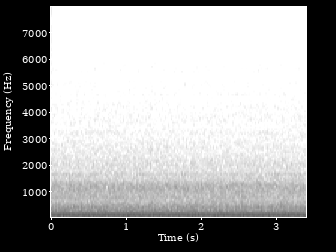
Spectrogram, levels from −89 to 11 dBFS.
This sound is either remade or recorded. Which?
recorded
